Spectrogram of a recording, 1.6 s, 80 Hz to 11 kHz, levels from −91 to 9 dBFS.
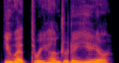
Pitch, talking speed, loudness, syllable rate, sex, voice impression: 240 Hz, 225 wpm, -18 LUFS, 4.9 syllables/s, female, feminine, adult-like, tensed, powerful, bright, clear, fluent, intellectual, calm, friendly, reassuring, elegant, lively, slightly sharp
